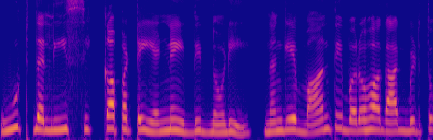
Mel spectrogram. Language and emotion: Kannada, disgusted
